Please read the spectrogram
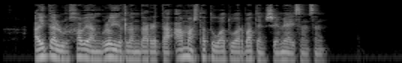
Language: Basque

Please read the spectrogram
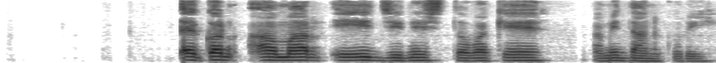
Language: Bangla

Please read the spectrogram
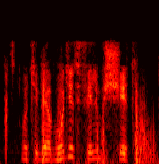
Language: Russian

